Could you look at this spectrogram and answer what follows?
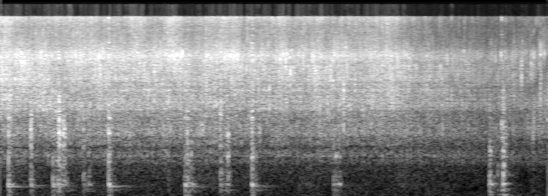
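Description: Eggs fry in a hot pan with a steady, broadband sizzle, cut by repeated sharp clinks and scrapes of a spatula or spoon against the pan. The sounds are close and come with no talking.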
